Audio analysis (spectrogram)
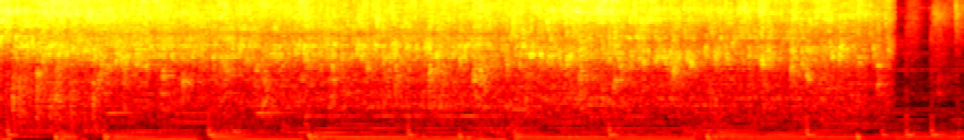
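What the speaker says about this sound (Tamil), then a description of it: "நம்ம இது எல்லாத்தையும் டீப் ஃப்ரை பண்ணிடலாம்." Corn pieces deep frying in hot oil, a loud, dense, continuous sizzle and bubbling that holds steady for several seconds before dropping off abruptly near the end.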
